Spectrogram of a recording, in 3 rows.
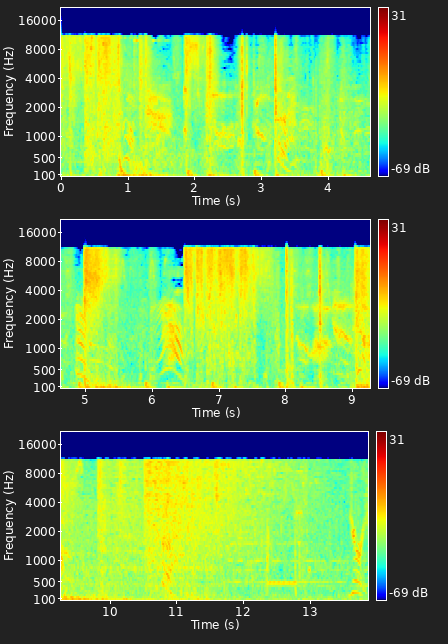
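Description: A blast goes off in the Marvel's Spider-Man video game, a series of heavy booms, crashes and rumbling debris thuds rolling through the 14 seconds, loud and chaotic under game music and effects.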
